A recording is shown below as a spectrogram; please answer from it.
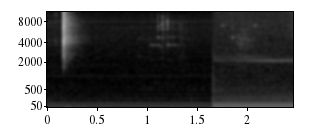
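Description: A single sharp click just after the start, dying away within a fraction of a second, followed by over a second of dead silence. A faint steady electrical hum comes in near the end.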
